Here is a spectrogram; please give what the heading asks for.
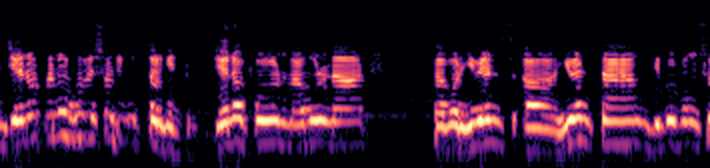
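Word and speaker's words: Xenophon: দেখো যে এইবার বলছে জেনোফোন এটা না জেনোফোন না উচ্চারণটা হবে জেনোফোন জেনোফোন কলস হিম এ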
